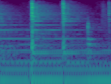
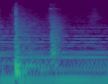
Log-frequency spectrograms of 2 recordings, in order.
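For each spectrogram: First: Two bright, crisp fingernail taps, then two fainter ones, with a tinny metallic edge on a thin reflector. Second: Two quick, dull taps with almost no ring: a light reflector that sounds like plastic.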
